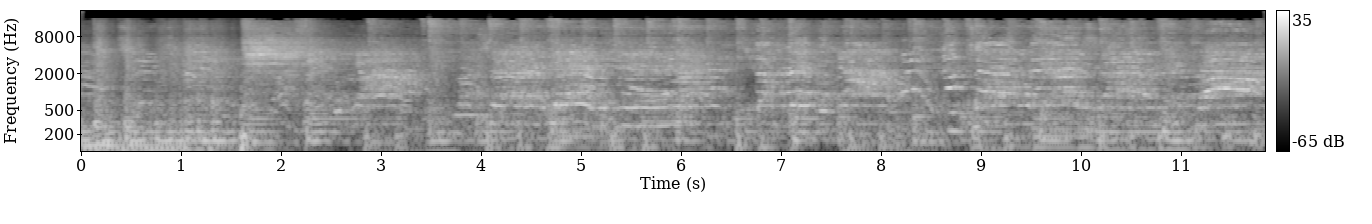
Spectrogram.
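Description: Live band with electric bass and drums playing a song while a singer at the microphone and a room full of children sing along.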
